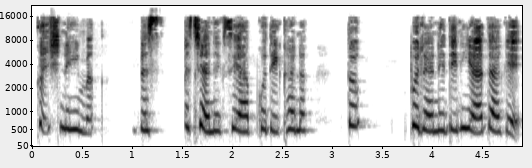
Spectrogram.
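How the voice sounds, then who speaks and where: A woman voicing a troubled young pregnant daughter-in-law brooding quietly over her secret sorrows. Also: very high-pitched, moderate pace. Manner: hushed, brooding inner speech.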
